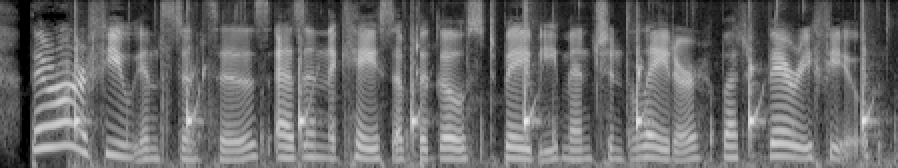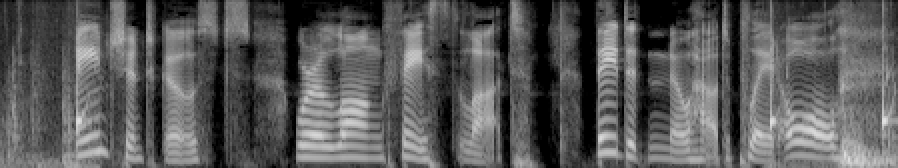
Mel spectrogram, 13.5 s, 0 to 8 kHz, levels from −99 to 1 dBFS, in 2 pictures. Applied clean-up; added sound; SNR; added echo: none; Drip; 4 dB; none.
